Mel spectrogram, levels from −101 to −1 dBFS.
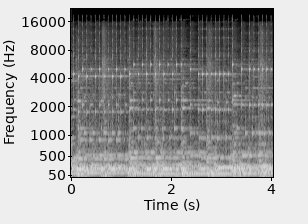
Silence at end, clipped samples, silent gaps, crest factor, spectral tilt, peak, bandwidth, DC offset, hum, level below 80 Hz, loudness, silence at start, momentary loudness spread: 0 s; under 0.1%; none; 14 dB; -5.5 dB/octave; -6 dBFS; 18 kHz; under 0.1%; none; -34 dBFS; -21 LUFS; 0 s; 2 LU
